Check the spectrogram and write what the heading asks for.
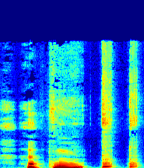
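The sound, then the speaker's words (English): A voice imitates farting with four short voiced bursts, the second one longer and wobbling in pitch, all delivered in quick succession with brief gaps between. “Yes, so you've stepped in and you're doing the farts today, aren't you? Yes, I'm doing the farting today.”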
